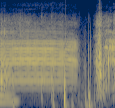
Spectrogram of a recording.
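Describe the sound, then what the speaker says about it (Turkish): A sheep in the video game Minecraft lets out a loud, close, wavering bleat, followed by a few short clipped sounds and a brief second burst. "bana bir tane koyun lazım"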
